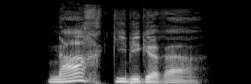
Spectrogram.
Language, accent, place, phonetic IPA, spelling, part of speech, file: German, Germany, Berlin, [ˈnaːxˌɡiːbɪɡəʁɐ], nachgiebigerer, adjective, De-nachgiebigerer.ogg
- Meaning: inflection of nachgiebig: 1. strong/mixed nominative masculine singular comparative degree 2. strong genitive/dative feminine singular comparative degree 3. strong genitive plural comparative degree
